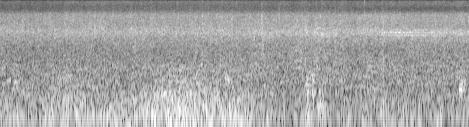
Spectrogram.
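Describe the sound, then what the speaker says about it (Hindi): Heavy rain pours steadily during a thunderstorm, a dense continuous hiss with low rumbling thunder underneath, close and loud throughout with no voices. "बारिश बहुत ज़्यादा हो रही है,"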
